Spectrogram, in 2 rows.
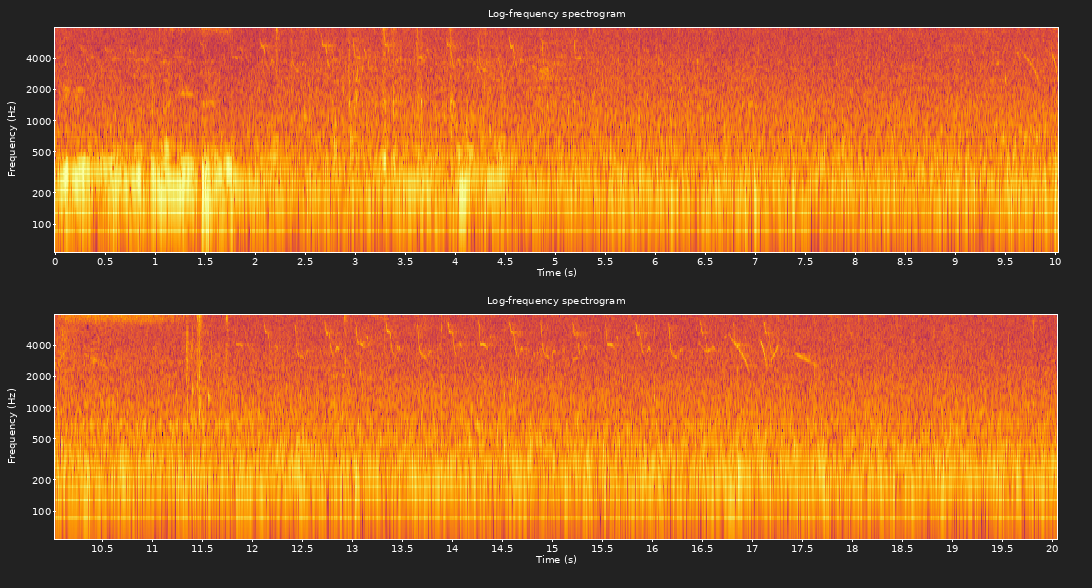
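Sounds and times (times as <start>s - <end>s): outdoor background noise: 0.0s - 20.0s
songbird song: 0.0s - 20.0s
brief high hiss: 10.0s - 11.5s.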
